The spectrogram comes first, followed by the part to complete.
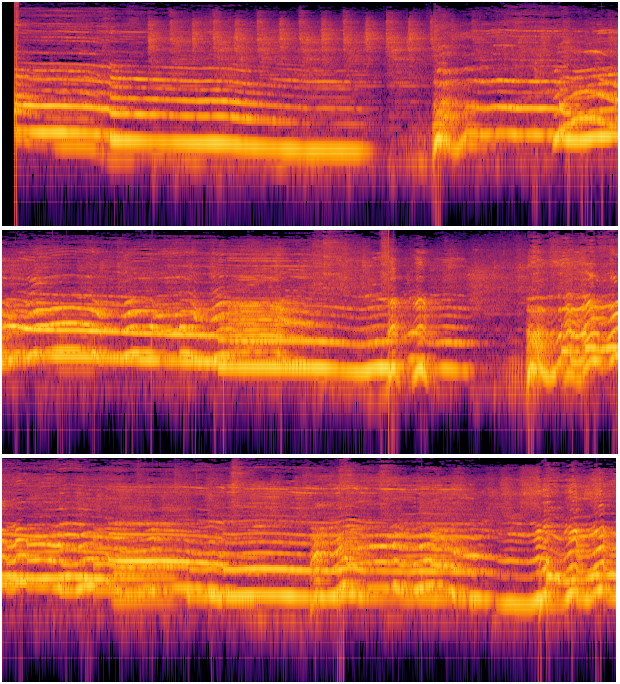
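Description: Siberian Huskies howl in long, wavering, overlapping tones that slide up and down together.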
